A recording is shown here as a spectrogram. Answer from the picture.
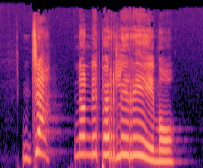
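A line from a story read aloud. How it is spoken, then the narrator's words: Trembling mouse shouting. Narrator (Italian): gridò il topo, che aveva la tremarella fino alla punta dei baffi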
